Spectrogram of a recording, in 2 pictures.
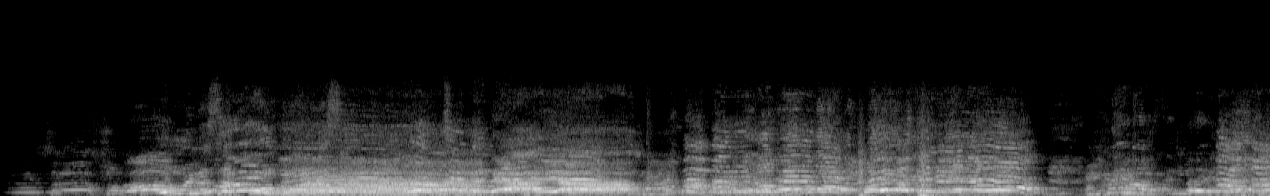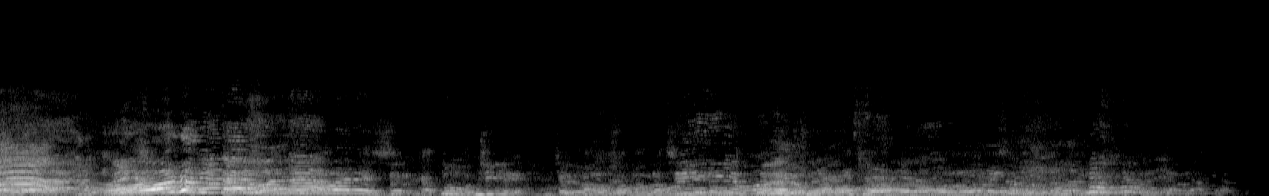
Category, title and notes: Soundscapes > Urban
Casi gol Valparaiso
Vocal sound of a crown screaming over a non scored goal while watching footbal in a household.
